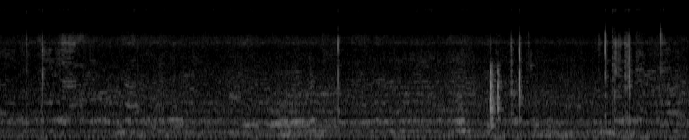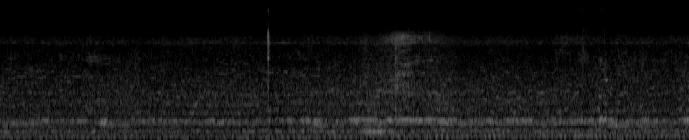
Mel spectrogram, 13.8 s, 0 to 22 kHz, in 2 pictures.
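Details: Honeybee colony at a honey farm in Tingkem Bersatu village, Bener Meriah, Aceh, during harvest on 4 August 2023; soft continuous droning hum with occasional sharp clicks and knocks from handling.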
